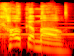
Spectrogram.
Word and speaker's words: Kokomo: Donut, it's pronounced Kokomo.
